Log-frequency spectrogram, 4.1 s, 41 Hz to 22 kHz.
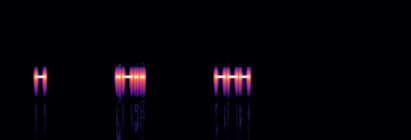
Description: Morse code, heard as a keyed tone, about 40 wpm, spaced as for 11 wpm, 700 Hz. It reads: TLO
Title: USA Call Signs - 5 Characters - 8x Character Spacing - 40wpm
